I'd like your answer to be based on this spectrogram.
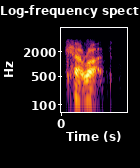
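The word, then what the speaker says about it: karat (כרת): is the word karat. Karat. You can spell it or you can transliterate it as K-A-R-A-T.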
